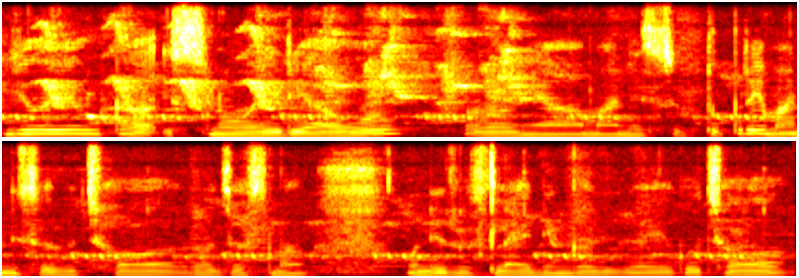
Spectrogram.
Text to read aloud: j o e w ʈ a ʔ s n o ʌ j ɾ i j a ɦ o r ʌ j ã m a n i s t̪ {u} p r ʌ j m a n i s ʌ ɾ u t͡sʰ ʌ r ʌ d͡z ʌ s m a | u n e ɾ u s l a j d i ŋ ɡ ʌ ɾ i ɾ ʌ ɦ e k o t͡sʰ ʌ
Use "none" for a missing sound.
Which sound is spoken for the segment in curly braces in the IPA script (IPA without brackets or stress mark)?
u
